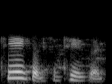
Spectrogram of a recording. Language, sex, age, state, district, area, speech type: Odia, female, 30-45, Odisha, Koraput, urban, conversation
